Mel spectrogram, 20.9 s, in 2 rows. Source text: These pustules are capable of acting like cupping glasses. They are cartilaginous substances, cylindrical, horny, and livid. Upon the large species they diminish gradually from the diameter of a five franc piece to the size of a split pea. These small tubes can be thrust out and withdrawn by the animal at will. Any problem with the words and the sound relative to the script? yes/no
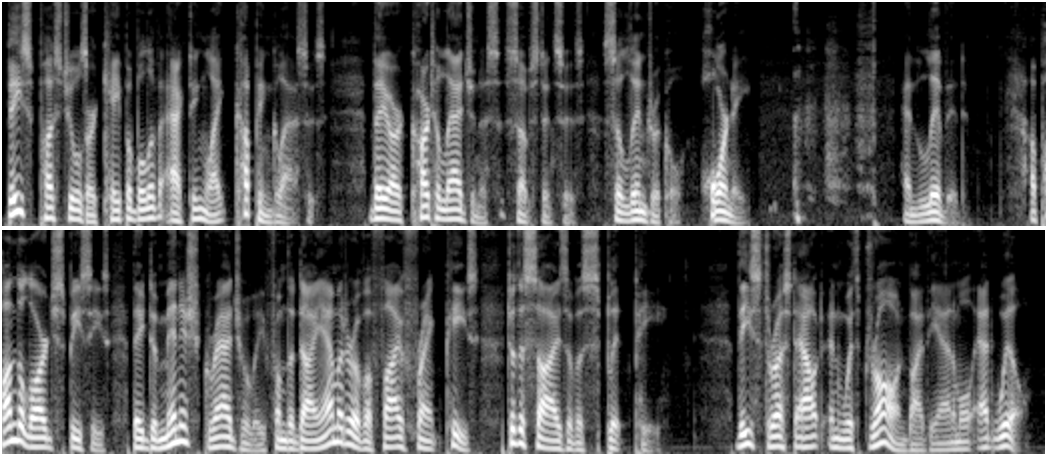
yes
